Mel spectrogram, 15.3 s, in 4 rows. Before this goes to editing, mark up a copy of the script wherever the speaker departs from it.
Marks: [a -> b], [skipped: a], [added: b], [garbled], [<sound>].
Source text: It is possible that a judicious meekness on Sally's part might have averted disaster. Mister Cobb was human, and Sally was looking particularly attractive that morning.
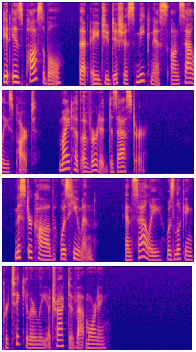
It is possible that a judicious meekness on Sally's part might have averted disaster. Mister Cobb was human, and Sally was looking particularly attractive that morning.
